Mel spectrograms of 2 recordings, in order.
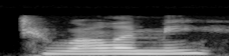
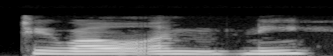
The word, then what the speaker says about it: Tuolumne: Say it like Cindy. Tuolumne, like Cindy. Tuolumne.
